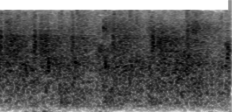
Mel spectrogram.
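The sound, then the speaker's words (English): Audience applause at a talk on activism: a short, dense burst of clapping that holds at an even level. “Sure, go ahead and applaud yourself.”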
